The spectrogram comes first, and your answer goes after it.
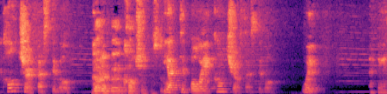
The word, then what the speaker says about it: Göteborg: In Sweden, Göteborg. Göteborg. Göteborg. Am I saying it right? Yeah, you're saying right.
